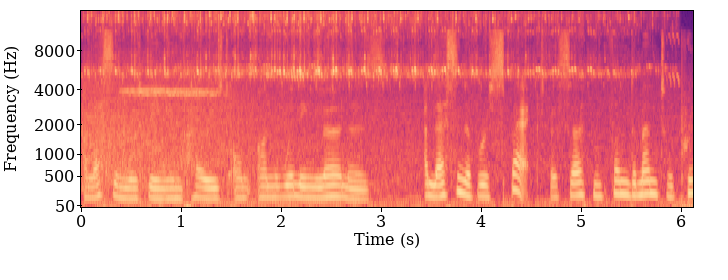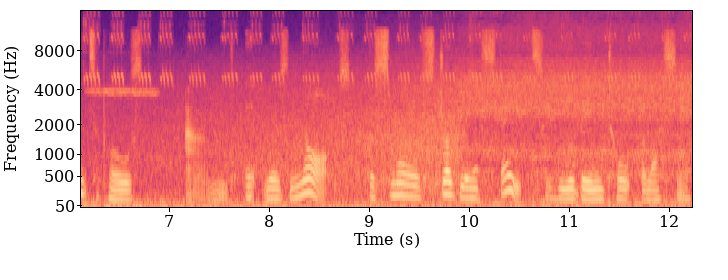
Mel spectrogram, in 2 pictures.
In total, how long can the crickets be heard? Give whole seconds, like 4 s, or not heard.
12 s.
